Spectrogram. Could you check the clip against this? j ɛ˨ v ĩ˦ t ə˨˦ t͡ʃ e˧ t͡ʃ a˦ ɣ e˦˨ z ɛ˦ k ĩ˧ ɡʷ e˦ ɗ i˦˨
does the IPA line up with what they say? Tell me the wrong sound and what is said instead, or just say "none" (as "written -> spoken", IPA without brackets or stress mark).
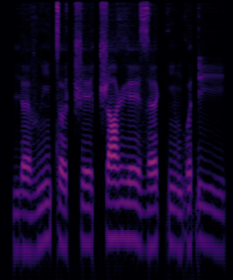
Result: none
